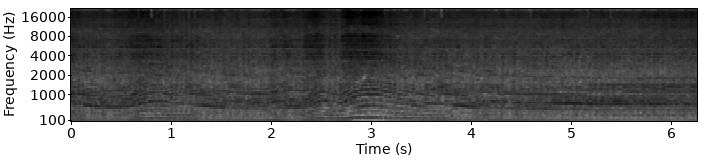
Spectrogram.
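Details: Second-hand 1/5-scale RC Baja with a small two-stroke engine: steady buzzy idle, then it rises sharply twice on the throttle and drops back cleanly, normal running and revving.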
